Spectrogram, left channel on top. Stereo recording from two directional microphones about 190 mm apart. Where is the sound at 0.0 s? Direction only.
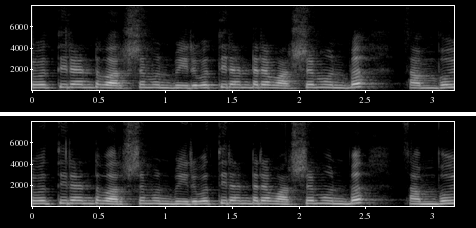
35° right (ahead or behind).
